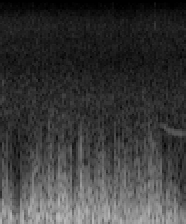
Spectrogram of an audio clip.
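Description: Strong spring wind blowing hard, a steady loud rumbling buffet with gusty swells across the whole stretch and no talk.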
